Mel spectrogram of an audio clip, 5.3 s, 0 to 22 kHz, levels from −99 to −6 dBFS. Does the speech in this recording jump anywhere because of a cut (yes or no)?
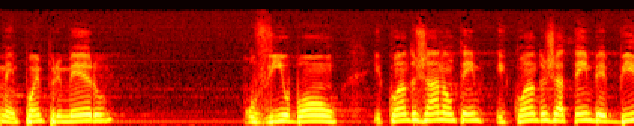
no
